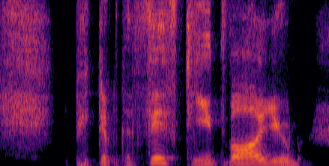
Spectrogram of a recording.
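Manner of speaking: mid-yawn. Recording early in the day, retelling what a man said, yawning. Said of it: "sorry, I'm yawning because it's early".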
